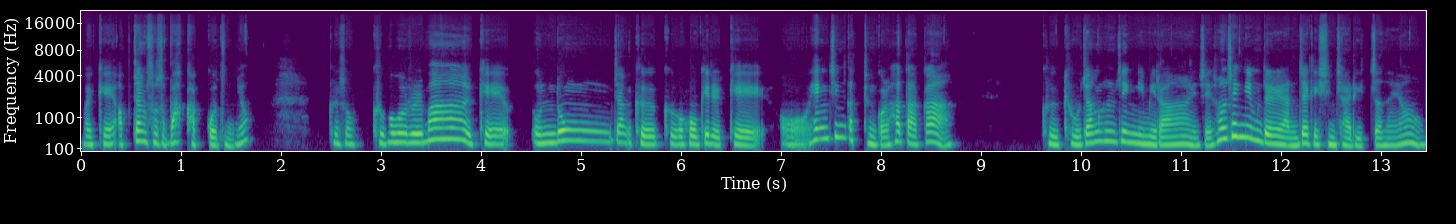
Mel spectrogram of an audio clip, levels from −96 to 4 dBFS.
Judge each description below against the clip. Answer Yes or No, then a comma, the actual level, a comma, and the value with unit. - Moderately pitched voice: No, high, 210 Hz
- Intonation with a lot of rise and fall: No, average, 4.8 semitones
